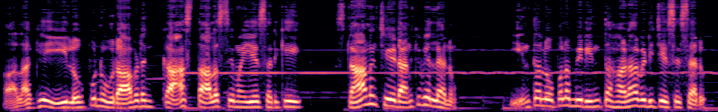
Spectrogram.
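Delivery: low, fast scolding husband. Acted. Chandranna scolding silly Sita before the crowd, low scolding. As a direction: tell her off for her foolishness. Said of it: "నాలుగు చివాట్లు పెడతాడు".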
